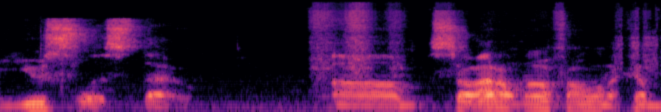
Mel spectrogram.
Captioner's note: laughing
